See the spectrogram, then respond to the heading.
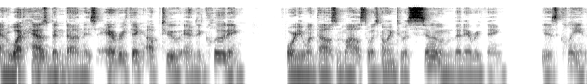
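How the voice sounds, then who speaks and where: A man with a fairly low pitch talks at a moderate pace, somewhat breathy, with ordinary pitch variation. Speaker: app demonstrator. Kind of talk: tutorial. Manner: casual, with fillers.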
